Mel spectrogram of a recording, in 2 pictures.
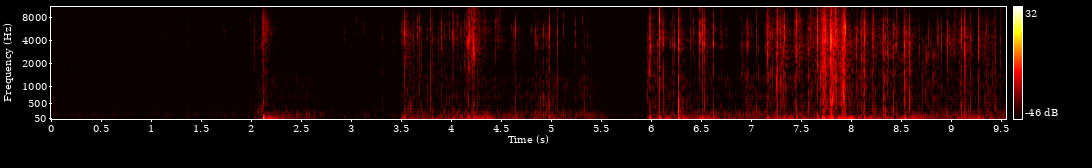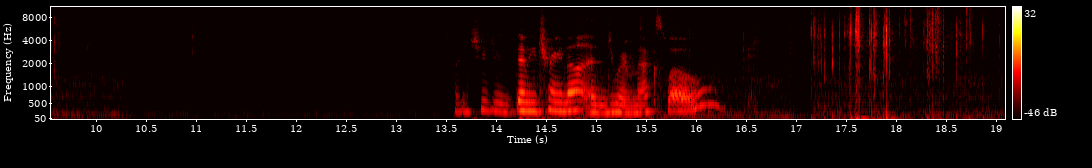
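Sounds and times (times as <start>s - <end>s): foil wrapper tearing and crinkling: 2.0s - 2.3s, 2.9s - 9.7s, 17.1s - 19.0s.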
